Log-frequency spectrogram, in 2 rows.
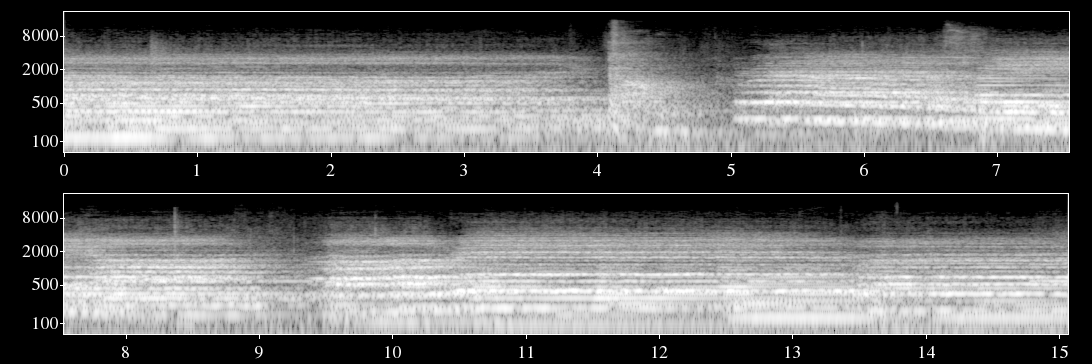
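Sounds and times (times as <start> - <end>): mixed choir singing: 0.0 - 15.0.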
